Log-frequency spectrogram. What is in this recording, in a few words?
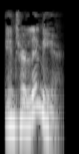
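"interlinear", English, British English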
